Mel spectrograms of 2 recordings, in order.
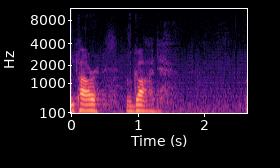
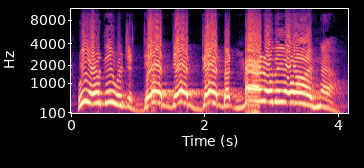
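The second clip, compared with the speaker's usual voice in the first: high, loud excited exclamation; preacher voicing thrilled onlookers; amazed crowd; 7 semitones higher, 8 dB louder than usual. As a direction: shout the astonishing news. Voices amazed crowds hearing of revival.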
